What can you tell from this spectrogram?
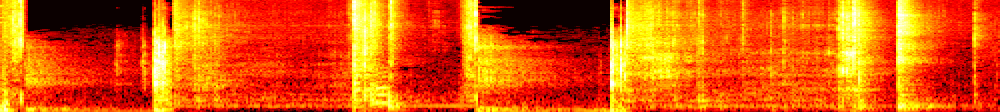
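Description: A fingerboard clacking against a wooden box and a hard tabletop as tricks are popped and land: a string of about six sharp clicks and knocks, spaced a second or so apart.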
